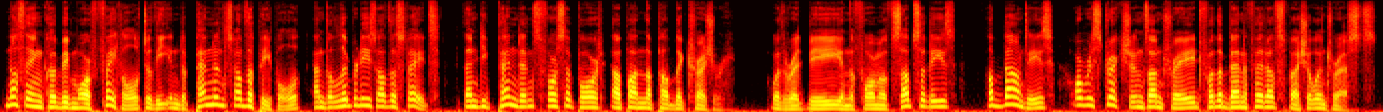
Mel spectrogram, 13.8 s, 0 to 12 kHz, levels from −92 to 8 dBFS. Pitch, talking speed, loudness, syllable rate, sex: 145 Hz, 195 wpm, -19 LUFS, 6.0 syllables/s, male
